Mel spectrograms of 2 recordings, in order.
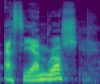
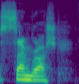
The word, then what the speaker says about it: SEMrush: I always used to call it SEMrush, search engine marketing, but it is pronounced SEMrush.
